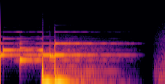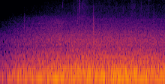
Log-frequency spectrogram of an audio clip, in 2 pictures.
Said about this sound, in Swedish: Ja, nu sitter jag i bilen på väg ut mot den här gamla chokladfabriken.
